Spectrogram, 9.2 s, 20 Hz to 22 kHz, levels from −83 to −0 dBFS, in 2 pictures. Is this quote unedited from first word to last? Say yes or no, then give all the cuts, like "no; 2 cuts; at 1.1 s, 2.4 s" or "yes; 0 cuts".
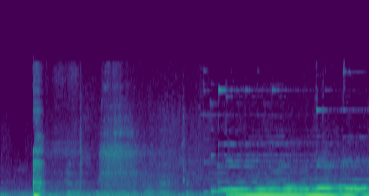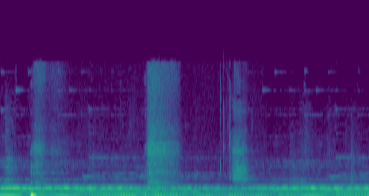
no; 1 cut; at 8.0 s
